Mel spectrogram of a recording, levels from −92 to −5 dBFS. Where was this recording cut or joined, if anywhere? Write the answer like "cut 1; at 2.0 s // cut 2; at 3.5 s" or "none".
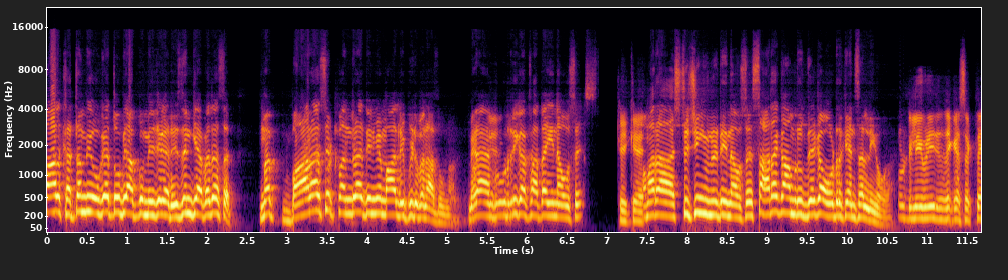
cut 1; at 10.7 s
